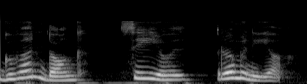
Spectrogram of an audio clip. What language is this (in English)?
Telugu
